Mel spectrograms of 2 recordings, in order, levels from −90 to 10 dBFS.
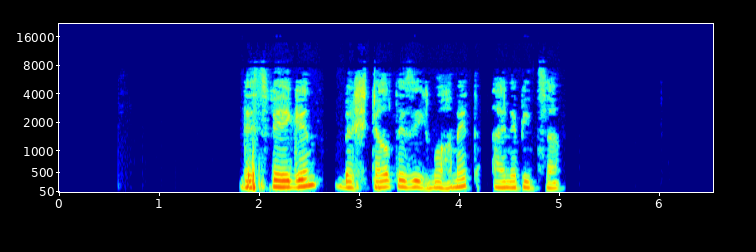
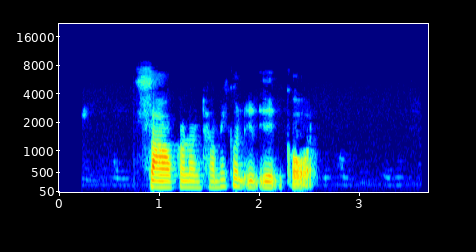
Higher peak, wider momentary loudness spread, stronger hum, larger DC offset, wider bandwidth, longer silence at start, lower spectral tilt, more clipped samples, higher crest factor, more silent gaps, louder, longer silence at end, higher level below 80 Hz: about the same, -2 dBFS vs 0 dBFS; about the same, 10 LU vs 11 LU; neither; neither; about the same, 7.8 kHz vs 8 kHz; first, 1.8 s vs 0.8 s; about the same, -6.5 dB/octave vs -7 dB/octave; neither; second, 18 dB vs 24 dB; neither; first, -18 LUFS vs -22 LUFS; first, 1.55 s vs 1.15 s; first, -58 dBFS vs -70 dBFS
